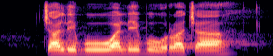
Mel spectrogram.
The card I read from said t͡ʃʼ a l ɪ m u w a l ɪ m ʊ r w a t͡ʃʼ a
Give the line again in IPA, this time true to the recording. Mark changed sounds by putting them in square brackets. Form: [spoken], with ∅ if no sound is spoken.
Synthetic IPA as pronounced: t͡ʃʼ a l ɪ [b] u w a l ɪ [b] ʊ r w a t͡ʃʼ a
